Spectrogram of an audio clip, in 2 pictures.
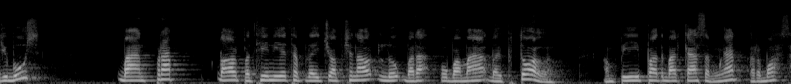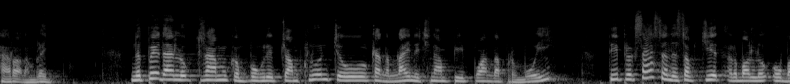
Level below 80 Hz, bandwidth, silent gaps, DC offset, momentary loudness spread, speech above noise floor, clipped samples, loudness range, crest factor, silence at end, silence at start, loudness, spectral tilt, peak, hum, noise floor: -54 dBFS; 11.5 kHz; none; under 0.1%; 6 LU; 33 dB; under 0.1%; 3 LU; 18 dB; 0 s; 0 s; -27 LUFS; -8 dB/octave; -8 dBFS; none; -59 dBFS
